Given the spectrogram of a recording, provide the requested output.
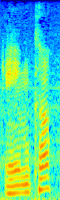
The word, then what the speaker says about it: AMCA: how you spell that it's pronounced amka and Street stocks in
